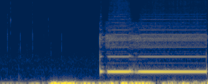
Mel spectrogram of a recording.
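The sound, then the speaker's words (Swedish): A steady electronic ringback tone sounds for about a second as an outgoing phone call to a mother rings, a single sustained beep over faint low background noise. “Nu ringer vi upp henne för jag har en följdfråga.”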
